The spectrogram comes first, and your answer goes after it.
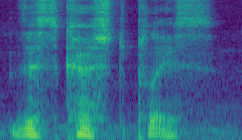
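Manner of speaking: a lightly voiced stricken dryad, hushed at first; shaken dryad. Dryad realizing her past deeds to the party, hushed and shaken.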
